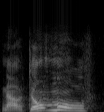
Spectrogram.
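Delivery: put-on teasing girl voice; playful warning. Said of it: "And she goes".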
